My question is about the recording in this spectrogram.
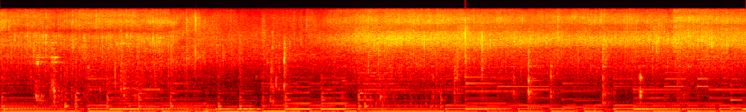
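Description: Sliced onions and red peppers sizzling in hot olive oil in a pan, with a wooden spatula stirring them and clicking against the pan now and then.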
